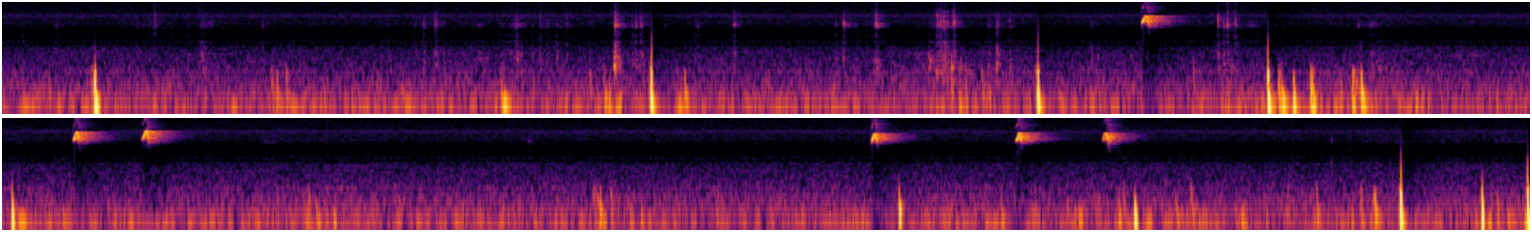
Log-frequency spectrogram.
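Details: Jentink's squirrel giving a breeding or territorial display: short, very high, sharp chirps in quick pairs and triplets near six, eight and twelve to thirteen seconds, over scattered dry clicks and taps and a faint steady background hiss.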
